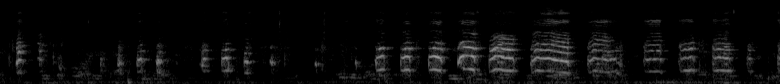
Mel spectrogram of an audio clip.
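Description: Young French Bulldog puppies squealing and yelping in a rapid series of short high cries, about two or three a second. The cries grow louder and longer, some rising and falling in pitch, about four to six seconds in.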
